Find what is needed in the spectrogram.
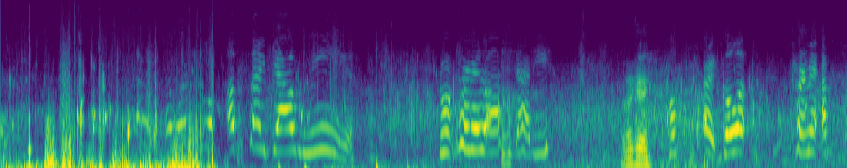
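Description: Muffled low underwater rumble with dull knocks from a camera submerged in a swimming pool, cutting off about two seconds in as it breaks the surface. Children's voices, calling and talking without clear words, follow in the open air above the water.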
